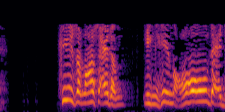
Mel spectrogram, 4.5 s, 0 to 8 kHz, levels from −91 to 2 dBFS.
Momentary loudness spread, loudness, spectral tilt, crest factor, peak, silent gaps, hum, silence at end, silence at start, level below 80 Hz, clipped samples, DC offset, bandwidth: 12 LU; -21 LUFS; -9 dB/octave; 16 dB; -6 dBFS; 2.78-2.82 s; none; 0 s; 1.2 s; -84 dBFS; under 0.1%; under 0.1%; 4.2 kHz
